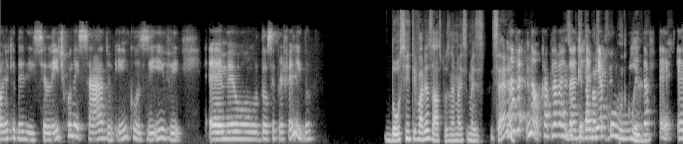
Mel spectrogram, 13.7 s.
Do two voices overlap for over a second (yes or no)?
yes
